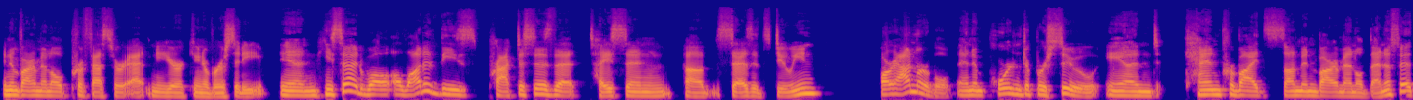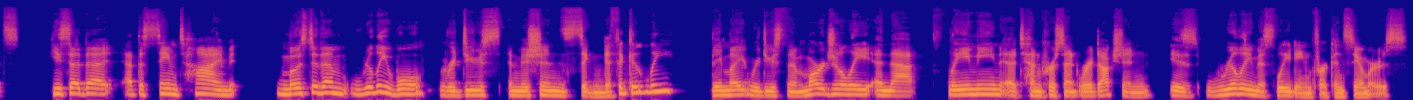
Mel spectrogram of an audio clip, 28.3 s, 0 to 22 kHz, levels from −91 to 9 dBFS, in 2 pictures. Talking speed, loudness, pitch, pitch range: 140 wpm, -20 LUFS, 145 Hz, 125-170 Hz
